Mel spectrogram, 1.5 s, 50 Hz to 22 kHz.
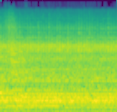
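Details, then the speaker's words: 1959 Axeman Anderson 130M coal stoker boiler at low, slow settings after the solenoid clunks on and the auger starts (under 4 rpm): combustion fan running just under 1300 rpm makes a steady, even whoosh with a faint hum, no clunks or rattles. Normal. "now it's running this is the low end slow settings the fan is running just a little under 1300 rpms right now"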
